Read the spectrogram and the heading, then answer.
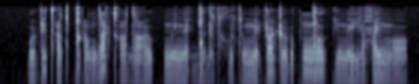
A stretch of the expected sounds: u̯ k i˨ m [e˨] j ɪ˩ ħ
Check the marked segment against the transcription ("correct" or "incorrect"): correct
